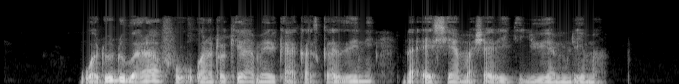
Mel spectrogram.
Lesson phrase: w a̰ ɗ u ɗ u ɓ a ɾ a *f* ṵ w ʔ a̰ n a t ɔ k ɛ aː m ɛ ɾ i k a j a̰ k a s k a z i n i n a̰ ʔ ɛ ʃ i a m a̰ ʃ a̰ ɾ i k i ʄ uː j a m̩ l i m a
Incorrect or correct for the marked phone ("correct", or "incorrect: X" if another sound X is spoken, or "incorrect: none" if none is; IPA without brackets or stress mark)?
correct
